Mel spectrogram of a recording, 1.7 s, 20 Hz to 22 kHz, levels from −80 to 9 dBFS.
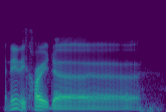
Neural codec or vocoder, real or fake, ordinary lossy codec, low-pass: none; real; none; none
